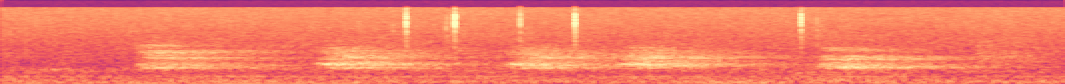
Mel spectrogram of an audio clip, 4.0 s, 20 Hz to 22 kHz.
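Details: British Shorthair kittens, a litter born to black golden parents, growing up over their first 30 days: a run of harmonic, nasal meows, about four cries in quick succession with short gaps, plus light clicks.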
